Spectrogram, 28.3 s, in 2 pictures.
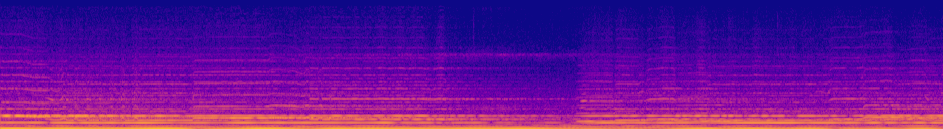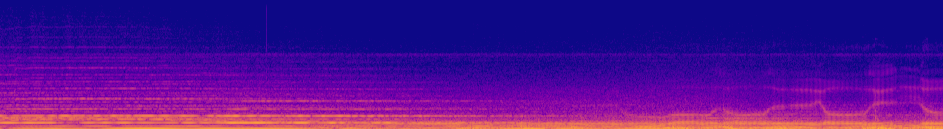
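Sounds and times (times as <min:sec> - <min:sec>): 
flute: 0:00.0 - 0:28.2.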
